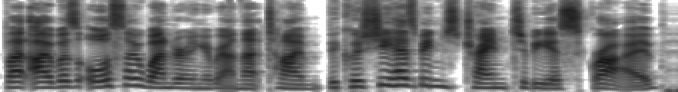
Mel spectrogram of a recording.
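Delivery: ordinary talk, nothing marked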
